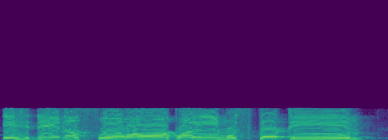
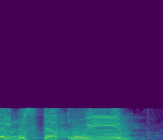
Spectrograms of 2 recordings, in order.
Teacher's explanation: الصاد بتطلع من طرف اللسان والقاف بتطلع من أقصى الحلق أقصى اللسان، ففيش عمل للشفتين فيه · Shown in: first take · اهدنا الصراط المستقيم وليس المستقويم، فده خطأ.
